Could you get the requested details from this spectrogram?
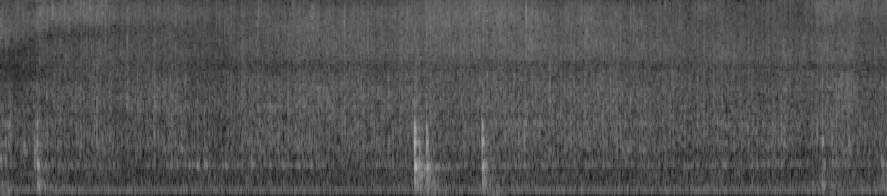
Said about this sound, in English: Stir up these potatoes a little bit more.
